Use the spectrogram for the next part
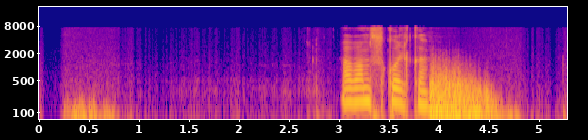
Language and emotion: Russian, neutral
